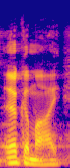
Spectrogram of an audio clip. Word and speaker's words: erchomai: That word come in Acts 1:11 in Greek, and I'm not very good at pronouncing Greek unless his name is George, okay, is erchomai, E-R-C-H-O-M-A-I.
